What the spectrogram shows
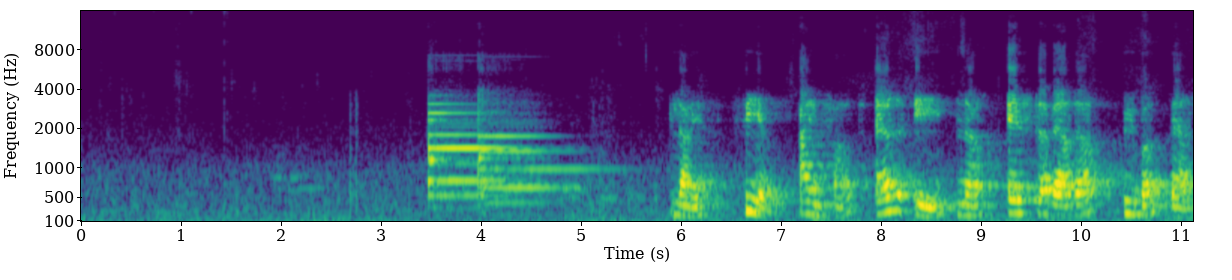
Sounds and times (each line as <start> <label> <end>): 3.5 bells 5.6
3.5 station announcements 11.1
